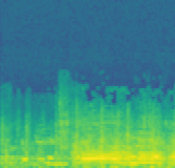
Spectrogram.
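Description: Football crowd in the stands, many voices chanting and singing together over a steady stadium hubbub.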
